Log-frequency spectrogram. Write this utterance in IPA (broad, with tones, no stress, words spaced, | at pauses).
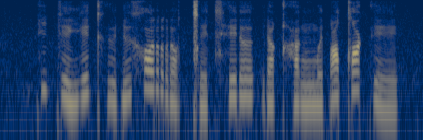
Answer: ki˥ke˩ je˥kʰɨ˩ ɗɨ˥xɔ˥rɔ˩ ǀe˩t͡sʰe˥ɾə˥ | ɾɨ˩qʰə˩ŋ͡mə˩ɗu˥ tˤɨ˥ ke˩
